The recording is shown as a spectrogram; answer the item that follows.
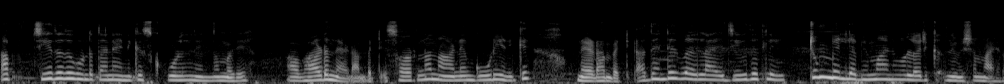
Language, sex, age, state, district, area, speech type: Malayalam, female, 45-60, Kerala, Kasaragod, rural, spontaneous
